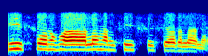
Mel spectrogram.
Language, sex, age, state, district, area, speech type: Telugu, female, 60+, Andhra Pradesh, Nellore, rural, conversation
